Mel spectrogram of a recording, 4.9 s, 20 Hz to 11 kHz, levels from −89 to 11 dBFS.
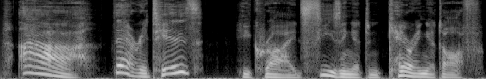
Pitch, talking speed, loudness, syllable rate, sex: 155 Hz, 150 wpm, -16 LUFS, 3.8 syllables/s, male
